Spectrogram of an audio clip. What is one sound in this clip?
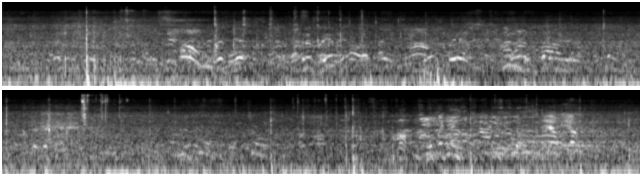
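A ball is kicked with sharp thumps.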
